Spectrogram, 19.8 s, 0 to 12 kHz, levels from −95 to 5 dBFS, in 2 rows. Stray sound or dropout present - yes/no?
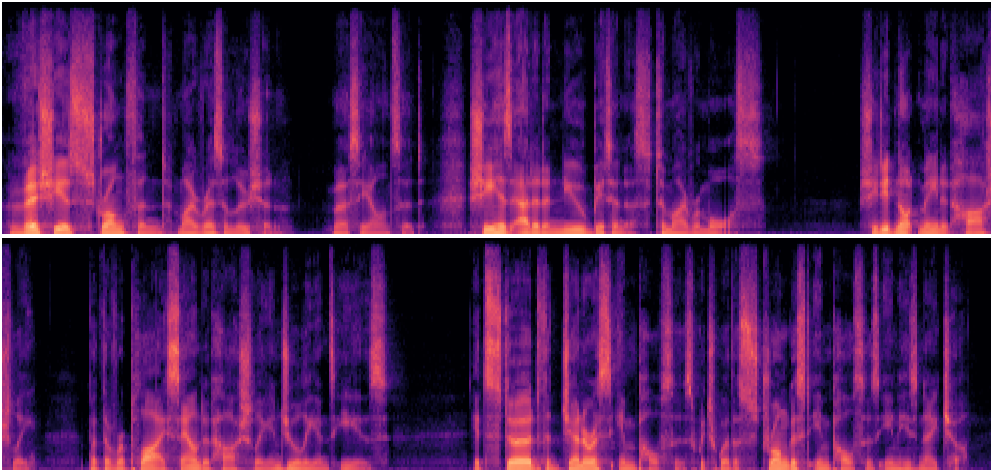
no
